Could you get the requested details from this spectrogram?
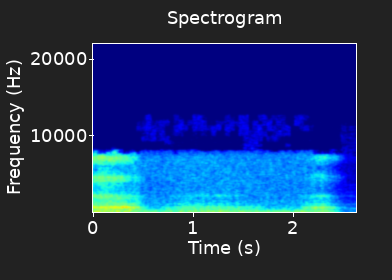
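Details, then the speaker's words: Regular snoring, described as not necessarily a problem if it stays like this, though persistent snoring can progress to sleep apnea: a rough, rattling inspiratory snore, quiet breath out, then another begins. "如果持续打鼾呢，它有可能在各种因素在发展呢，就容易发生为呼吸暂停。这个打呼噜声音如果一直是这样的话，并没有什么问题。"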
